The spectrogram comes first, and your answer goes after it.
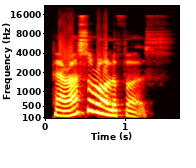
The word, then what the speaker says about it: Parasaurolophus: I want to solve the problem of Parasaurolophus, said Professor. Parasaurolophus. PH sounds F, said Professor Penelope.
